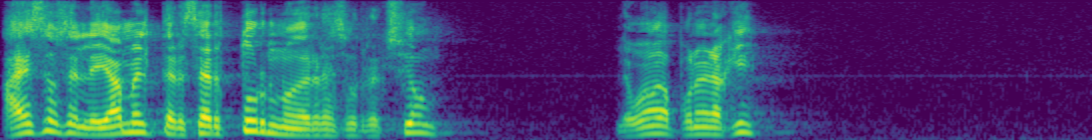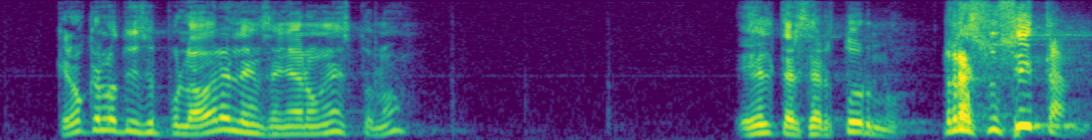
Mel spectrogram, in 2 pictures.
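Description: A Honduran man preaching a sermon as pastor of a church, building to sudden shouted bursts. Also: fairly high pitch, animated, moderate pace, long pauses. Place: church sanctuary. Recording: long reverb of a church hall.

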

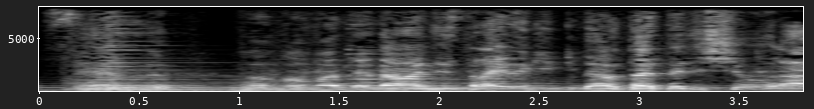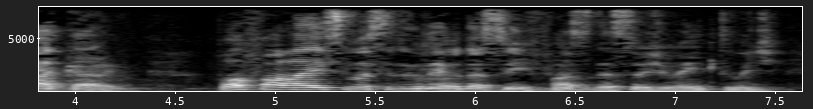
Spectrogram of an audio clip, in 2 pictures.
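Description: A Brazilian man hosts a podcast and jokes as he reads out viewer comments. His voice sits a little high, and a guitar plays faintly behind him. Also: a little fast. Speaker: podcast host. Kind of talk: casual podcast chat.

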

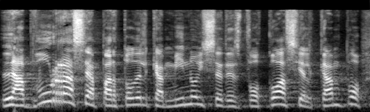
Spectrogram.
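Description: A man's voice: sits high, normal speed, sharp tone, faint music behind. A man preaching a sermon as pastor, conversational with playful asides.

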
